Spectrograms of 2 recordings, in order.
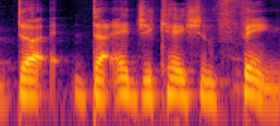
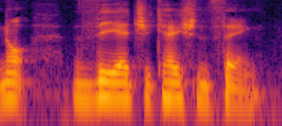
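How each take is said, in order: First: The first word is said like duh. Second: The first word starts with a th sound. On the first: "sometimes he goes duh" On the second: "instead of saying the"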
